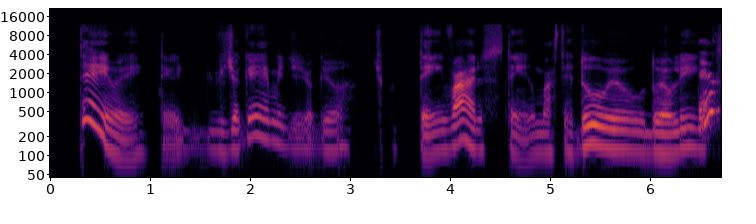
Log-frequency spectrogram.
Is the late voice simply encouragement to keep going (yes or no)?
no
